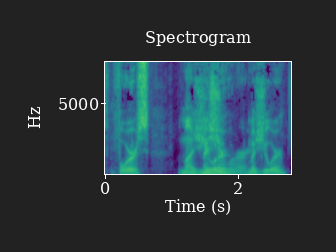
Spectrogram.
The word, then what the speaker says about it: Force Majeure: Force Majeure.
